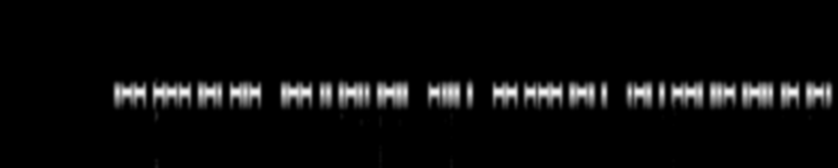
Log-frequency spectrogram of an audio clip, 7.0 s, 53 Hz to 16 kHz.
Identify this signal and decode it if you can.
Morse code, heard as a keyed tone, about 41 wpm, 700 Hz. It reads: WORK WILL BE MORE REGULAR
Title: Sentences from Top 1000 Words - Review Part 6 - 45wpm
